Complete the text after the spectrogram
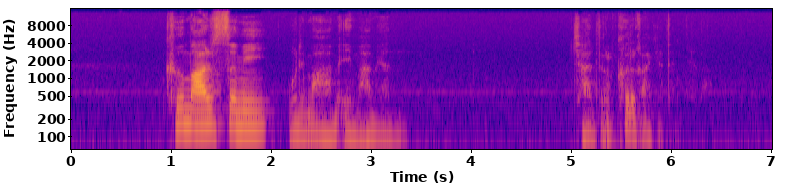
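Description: An elderly man speaks calmly and warmly into a close microphone, in short phrases with pauses.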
